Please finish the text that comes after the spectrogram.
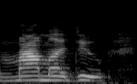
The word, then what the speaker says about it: Mamadou: so like for example if your name is mama do i even though it's not spelled the way it sounds i like to write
